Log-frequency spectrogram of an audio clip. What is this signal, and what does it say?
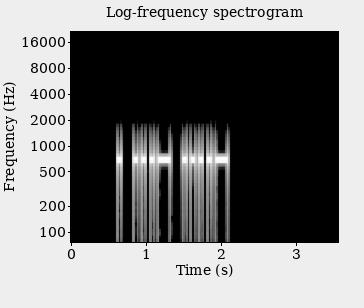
Morse code, heard as a keyed tone, about 22 wpm, 700 Hz. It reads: EV4
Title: All Cut Numbers - 3-Digit 22wpm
